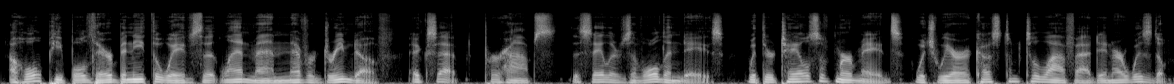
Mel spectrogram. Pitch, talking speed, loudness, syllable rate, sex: 100 Hz, 175 wpm, -19 LUFS, 4.8 syllables/s, male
